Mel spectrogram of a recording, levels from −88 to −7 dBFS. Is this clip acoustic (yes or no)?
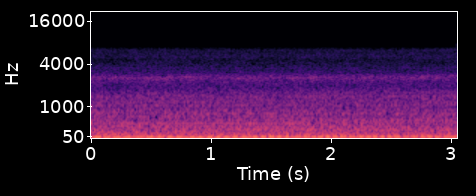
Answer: yes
